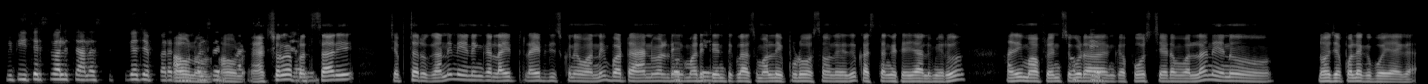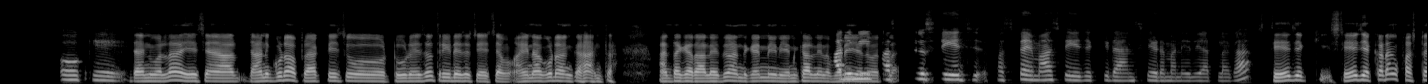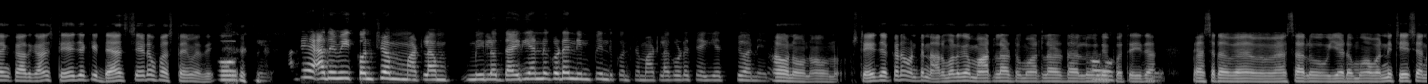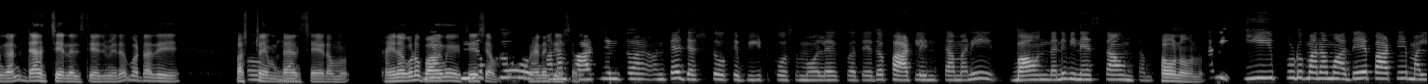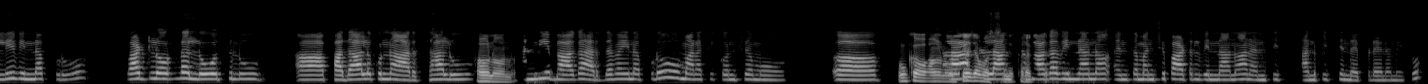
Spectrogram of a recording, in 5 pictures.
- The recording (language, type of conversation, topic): Telugu, podcast, ఒక పాట వినగానే మీ చిన్ననాటి జ్ఞాపకాలు ఎలా మళ్లీ గుర్తుకొస్తాయి?
- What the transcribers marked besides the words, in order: in English: "టీచర్స్"; in English: "స్ట్రిక్ట్‌గా"; in English: "కంపల్సరీ పార్టిసిపేట్"; in English: "యాక్చువల్‌గా"; in English: "లైట్, లైట్"; in English: "బట్ యాన్యువల్ డే"; in English: "టెన్త్ క్లాస్"; in English: "ఫ్రెండ్స్"; in English: "ఫోర్స్"; in English: "నో"; other background noise; in English: "ప్రాక్టీస్ టూ డేసొ, త్రీ డేసొ"; laughing while speaking: "అయినా కూడా ఇంకా అంత అంతగా రాలేదు. అందుకని నేను వెనకాల నిలబడి ఏదో అట్లా"; in English: "ఫస్ట్ స్టేజ్, ఫస్ట్"; in English: "స్టేజ్"; in English: "డాన్స్"; in English: "స్టేజ్"; in English: "స్టేజ్"; in English: "ఫస్ట్ టైమ్"; in English: "స్టేజ్"; in English: "ఫస్ట్ టైమ్"; chuckle; in English: "స్టేజ్"; in English: "నార్మల్‌గా"; in English: "డ్యాన్స్"; in English: "స్టేజ్"; in English: "బట్"; in English: "ఫస్ట్ టైమ్ డ్యాన్స్"; in English: "మేనేజ్"; in English: "జస్ట్"; in English: "బీట్"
